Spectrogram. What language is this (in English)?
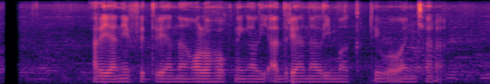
Sundanese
